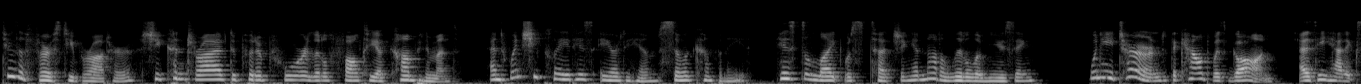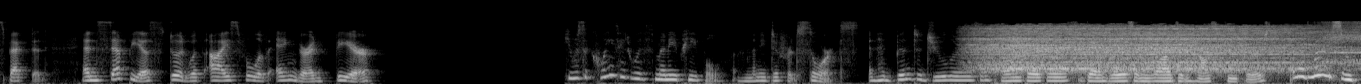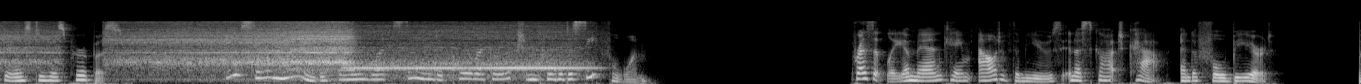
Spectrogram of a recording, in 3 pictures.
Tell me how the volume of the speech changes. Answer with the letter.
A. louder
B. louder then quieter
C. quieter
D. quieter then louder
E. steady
A.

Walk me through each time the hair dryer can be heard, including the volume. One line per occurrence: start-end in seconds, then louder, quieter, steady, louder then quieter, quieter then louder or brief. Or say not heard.
23.2-33.3 quieter then louder.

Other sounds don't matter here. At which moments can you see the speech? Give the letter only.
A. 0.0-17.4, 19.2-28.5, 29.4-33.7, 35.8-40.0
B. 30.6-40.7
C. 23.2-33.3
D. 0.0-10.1
A.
